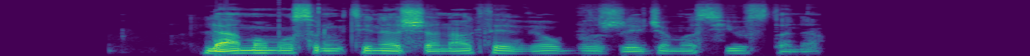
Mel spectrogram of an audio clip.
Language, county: Lithuanian, Vilnius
